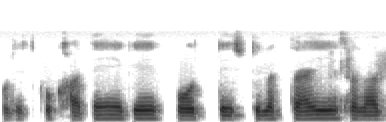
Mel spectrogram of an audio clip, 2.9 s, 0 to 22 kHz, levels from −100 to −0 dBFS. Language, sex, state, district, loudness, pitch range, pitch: Hindi, male, Uttar Pradesh, Jyotiba Phule Nagar, -22 LUFS, 115-130 Hz, 125 Hz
